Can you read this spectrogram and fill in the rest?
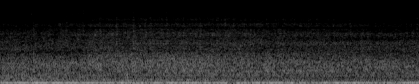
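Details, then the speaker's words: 2012 Subaru Forester XT turbo after timing belt skip and bent valve repair, codes cleared, weak battery: low smooth idle rumble with no stumble; slightly shaky at first but clears after about a minute. "plugged in and she's running a lot better good battery is weak but she's running feels a little shaky but I think it needs to be driven because it clears up after about a minute"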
